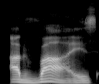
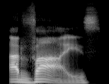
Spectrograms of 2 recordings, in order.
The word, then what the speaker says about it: advise: Now, let's start with advise and advice. Okay. The first one is advice with s. It's pronounced with a letter zed at the end. Advise.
